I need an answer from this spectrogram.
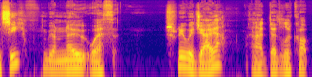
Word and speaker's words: Sriwijaya: So as you can see, we are now with Sriwijaya, and I did look up that is the correct way to say it.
